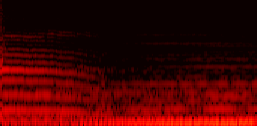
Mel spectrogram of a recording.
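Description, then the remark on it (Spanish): A single strange, drawn-out cat meow, its tone sliding downward before settling into a low, steady, droning note. Fairly loud, with no talking. “Después de eso nunca recibí reportes similares, y aunque regresé al área, no volví a escuchar tan peculiar maullido.”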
